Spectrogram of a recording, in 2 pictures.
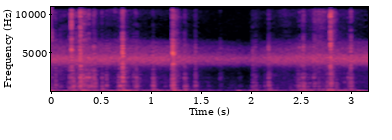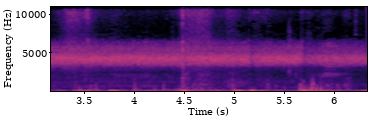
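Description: Plastic Lego pieces clicking and rattling as hands handle a built model, lifting a hinged panel and fitting pieces into place, with many short clicks over a low rumble of handling noise.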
